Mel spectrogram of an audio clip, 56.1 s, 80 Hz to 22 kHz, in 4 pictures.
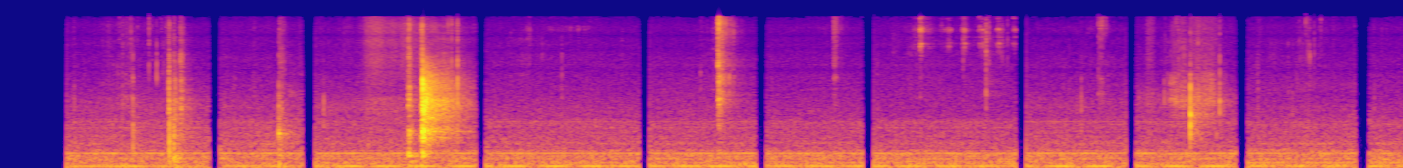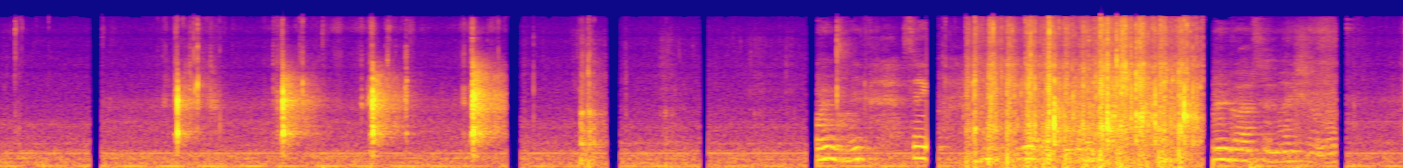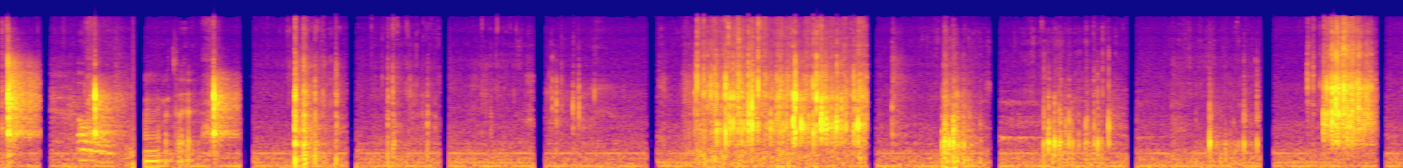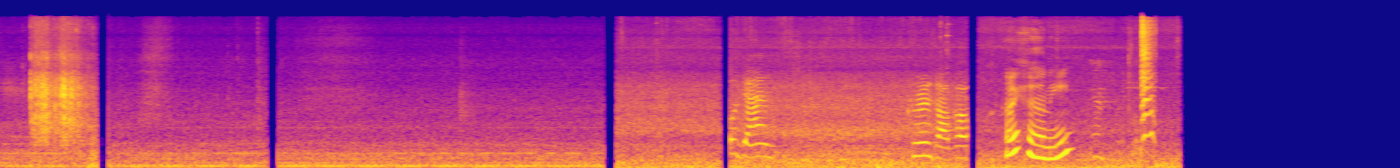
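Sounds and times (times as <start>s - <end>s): foil snack bag crinkling: 23.7s - 26.1s, 34.8s - 36.8s, 41.2s - 41.8s, 42.4s - 43.0s.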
